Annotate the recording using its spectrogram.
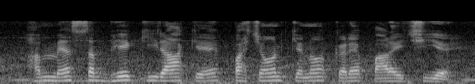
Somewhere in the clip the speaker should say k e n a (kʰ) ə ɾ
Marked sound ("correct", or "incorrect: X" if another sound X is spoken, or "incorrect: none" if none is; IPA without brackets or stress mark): incorrect: k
